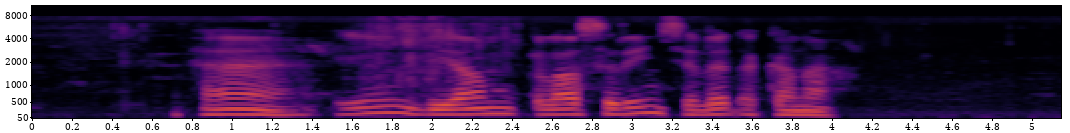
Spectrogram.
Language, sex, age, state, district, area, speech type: Santali, male, 30-45, West Bengal, Paschim Bardhaman, rural, spontaneous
